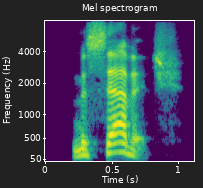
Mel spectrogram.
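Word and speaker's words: Misiewicz: Miskevich. That's how you say it.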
